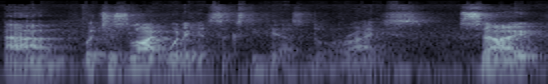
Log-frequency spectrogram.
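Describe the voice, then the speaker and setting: This middle-aged man, a syndicate manager hosting a relaxed family horse-racing chat show, is expressive and talkative, often repeating words while he looks for the right one. He speaks at normal speed with a fairly low pitch and fairly bright tone, amid slight background noise and roomy echo.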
